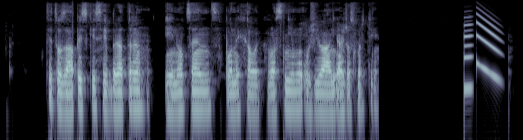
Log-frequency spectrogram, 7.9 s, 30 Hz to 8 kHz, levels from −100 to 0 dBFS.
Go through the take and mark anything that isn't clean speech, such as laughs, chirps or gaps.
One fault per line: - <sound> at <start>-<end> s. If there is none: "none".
- chirp at 7.0-7.6 s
